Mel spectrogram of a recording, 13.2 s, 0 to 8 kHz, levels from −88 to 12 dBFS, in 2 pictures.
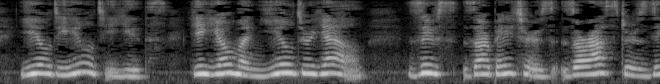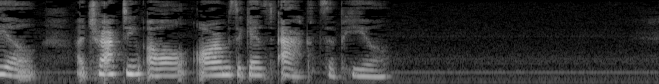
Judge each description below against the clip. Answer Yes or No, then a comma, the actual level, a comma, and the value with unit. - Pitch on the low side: No, high, 245 Hz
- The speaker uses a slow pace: Yes, slow, 85 wpm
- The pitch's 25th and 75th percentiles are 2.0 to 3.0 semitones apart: No, average, 3.9 semitones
